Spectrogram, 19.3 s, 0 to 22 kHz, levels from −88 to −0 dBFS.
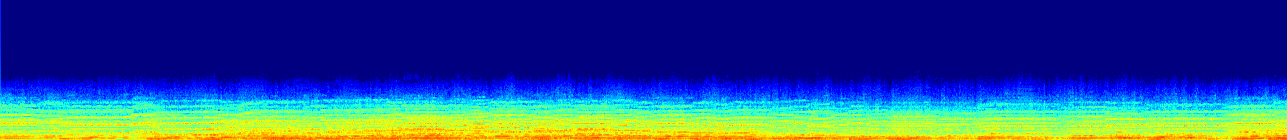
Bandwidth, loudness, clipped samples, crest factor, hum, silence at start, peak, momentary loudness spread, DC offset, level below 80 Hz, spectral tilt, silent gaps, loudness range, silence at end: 8.6 kHz; -19 LUFS; under 0.1%; 16 dB; none; 0 s; -4 dBFS; 6 LU; under 0.1%; -48 dBFS; -6 dB/octave; none; 4 LU; 0 s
